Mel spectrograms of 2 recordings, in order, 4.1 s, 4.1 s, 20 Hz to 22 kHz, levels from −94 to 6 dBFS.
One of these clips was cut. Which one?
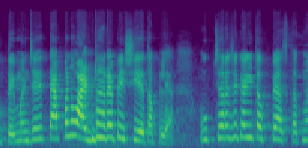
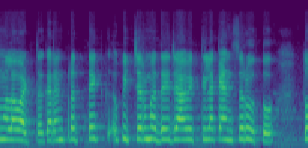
first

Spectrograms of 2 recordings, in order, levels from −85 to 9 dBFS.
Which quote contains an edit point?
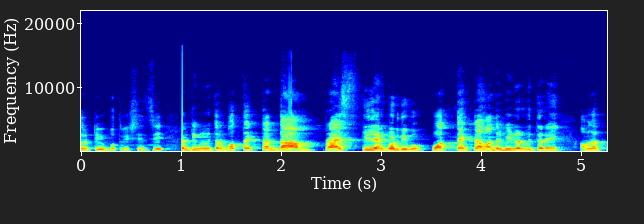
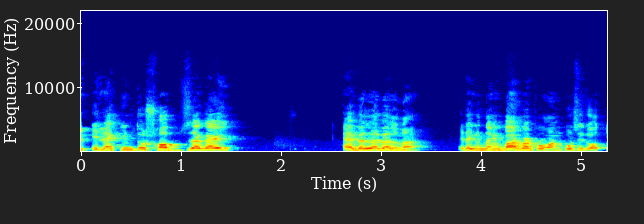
first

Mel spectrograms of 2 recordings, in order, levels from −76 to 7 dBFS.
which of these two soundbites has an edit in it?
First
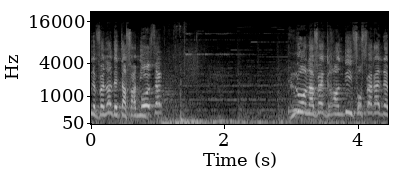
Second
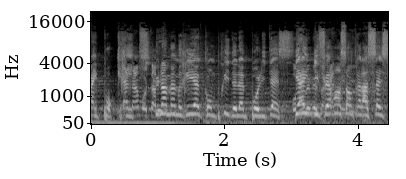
second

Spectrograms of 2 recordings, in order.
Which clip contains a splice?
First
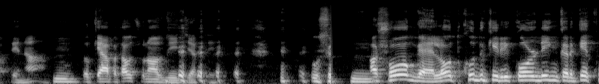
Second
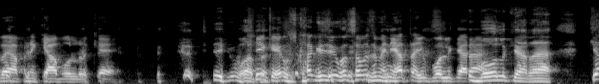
first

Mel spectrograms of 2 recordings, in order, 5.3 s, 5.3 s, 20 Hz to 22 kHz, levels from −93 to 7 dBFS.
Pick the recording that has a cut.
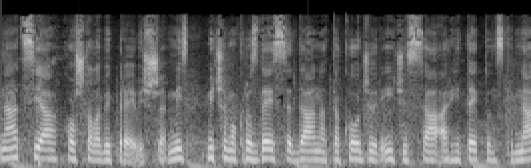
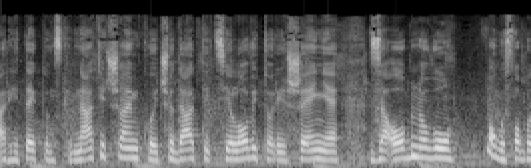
first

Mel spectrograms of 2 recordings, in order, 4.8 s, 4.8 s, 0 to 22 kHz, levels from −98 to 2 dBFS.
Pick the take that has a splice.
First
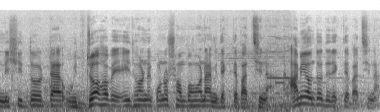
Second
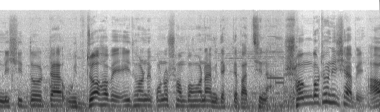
second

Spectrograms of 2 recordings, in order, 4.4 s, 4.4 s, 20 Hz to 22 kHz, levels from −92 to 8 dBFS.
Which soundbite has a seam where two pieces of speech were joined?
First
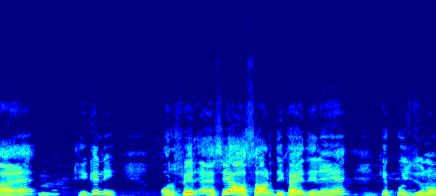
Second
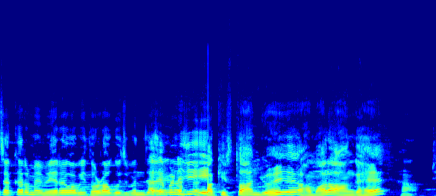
second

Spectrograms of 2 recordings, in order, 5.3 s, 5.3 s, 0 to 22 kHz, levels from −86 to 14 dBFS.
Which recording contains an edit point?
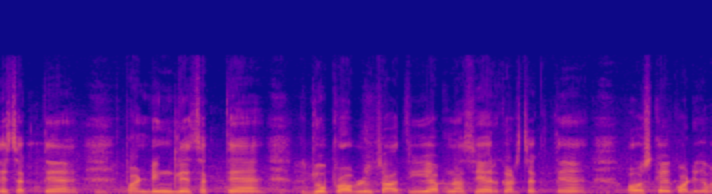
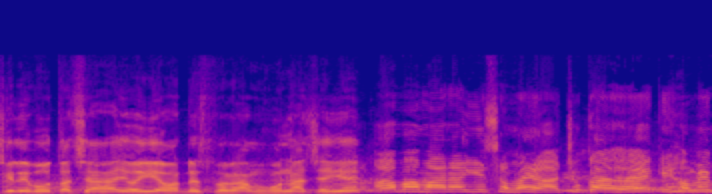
second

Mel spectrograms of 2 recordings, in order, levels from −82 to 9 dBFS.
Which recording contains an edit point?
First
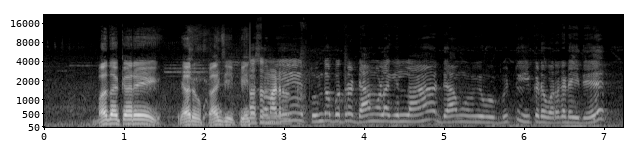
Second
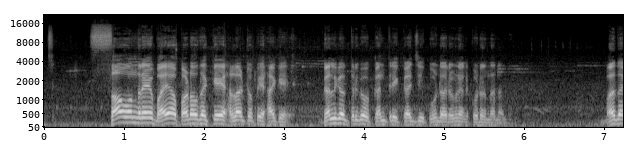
first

